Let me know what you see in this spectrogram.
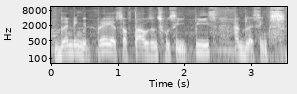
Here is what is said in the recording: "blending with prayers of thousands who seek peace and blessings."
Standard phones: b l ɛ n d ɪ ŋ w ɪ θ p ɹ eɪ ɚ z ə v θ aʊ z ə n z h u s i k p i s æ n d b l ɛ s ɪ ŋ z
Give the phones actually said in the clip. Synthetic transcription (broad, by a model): b l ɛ n d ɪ ŋ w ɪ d p ɹ eɪ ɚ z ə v t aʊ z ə n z h u s i k p i s æ n d b l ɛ s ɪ ŋ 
